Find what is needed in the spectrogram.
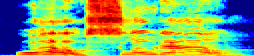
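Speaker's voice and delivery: loud, slow, drawn-out whoa; startled call. A narrator's reading. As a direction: call out to stop her. Mary stops running Sarah.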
